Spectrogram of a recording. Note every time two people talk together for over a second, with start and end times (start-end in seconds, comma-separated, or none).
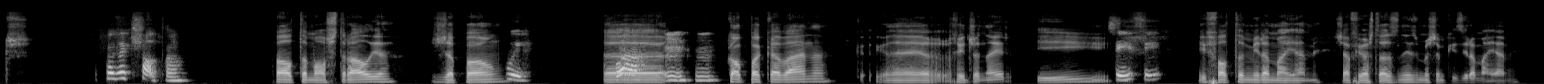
none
